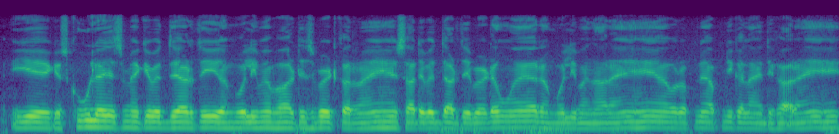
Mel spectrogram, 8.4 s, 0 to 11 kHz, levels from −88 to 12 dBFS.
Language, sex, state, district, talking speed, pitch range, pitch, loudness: Hindi, male, Chhattisgarh, Bastar, 205 wpm, 100-110 Hz, 105 Hz, -16 LUFS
